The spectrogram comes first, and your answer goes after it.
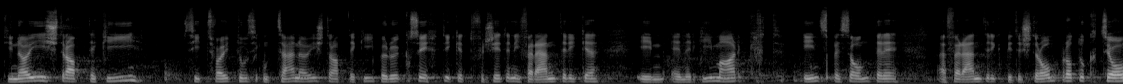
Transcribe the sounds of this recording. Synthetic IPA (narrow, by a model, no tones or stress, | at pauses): d̥inœʏiʃtɾɑt̪ɛɡ̥iː | sit̚t͡sʋœʏɥtuːsiɡʊntt͡sæːnœʏiʃtrɑt̪ɛɡ̥iːb̥ɛɾʏkχsɪχt̪ɪɡ̥ətfəɾʃɪd̪ənifəɾænd̪əɾiɡə | ɪmɛnɛɾɡ̥iːmɑɾkχtɪnsb̥esɔnd̪əɾə | əfəɾænd̪əɾɪɡb̥ɪd̥əɾʃtɾoːmpɾɔdukt͡sjoː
